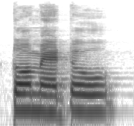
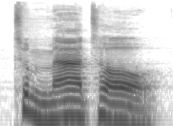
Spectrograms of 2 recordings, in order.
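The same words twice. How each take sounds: First: The first t is plain, without a breath puff. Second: The first t has a strong breath puff. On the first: The speaker has not worked on their accent. The speaker calls it wrong. "a common and a typical Pakistani person... will pronounce like" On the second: The speaker sounds confident and skilled. The speaker calls it right. "Like this you have to pronounce"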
